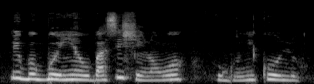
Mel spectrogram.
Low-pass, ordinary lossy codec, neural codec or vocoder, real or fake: 19.8 kHz; AAC, 32 kbps; none; real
